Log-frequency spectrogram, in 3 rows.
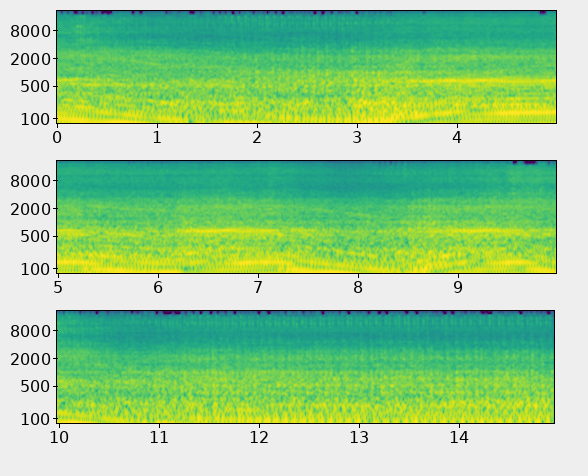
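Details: BMW C600 scooter engine idles and revs with a loose, busy rattle riding over the engine note; suspected timing chain noise, not confirmed.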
